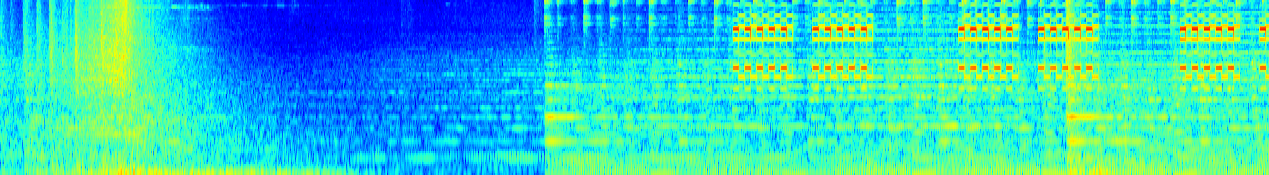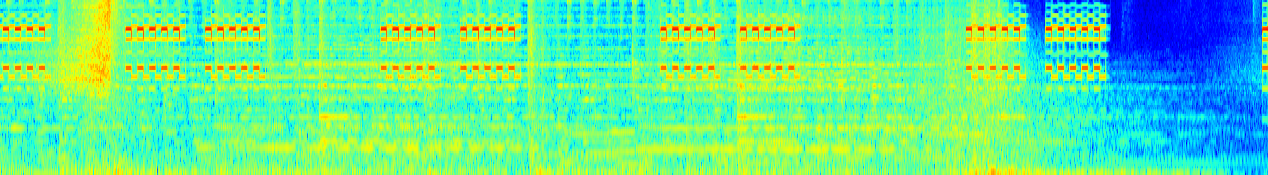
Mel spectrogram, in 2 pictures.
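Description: A phone rings after a number is called back, its repeating electronic ringtone pattern playing steadily and loudly for a long stretch after a brief swoosh at the start.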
